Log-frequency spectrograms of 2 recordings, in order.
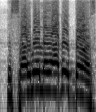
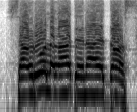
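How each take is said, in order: First: Said in the usual way. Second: Slow, word by word for students; slow emphatic repeat. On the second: Shown as a demonstration. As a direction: spell it out slowly so the class catches दस.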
